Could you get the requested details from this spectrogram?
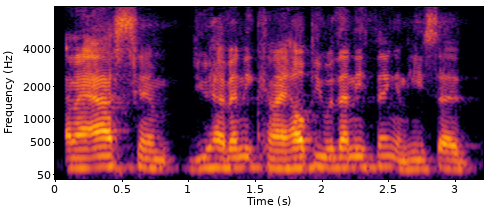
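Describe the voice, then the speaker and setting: A middle-aged American man delivers an informal sermon to a live audience, talking fast in a mid-range voice. He tells animated stories, acts out the dialogue, and laughs often.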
